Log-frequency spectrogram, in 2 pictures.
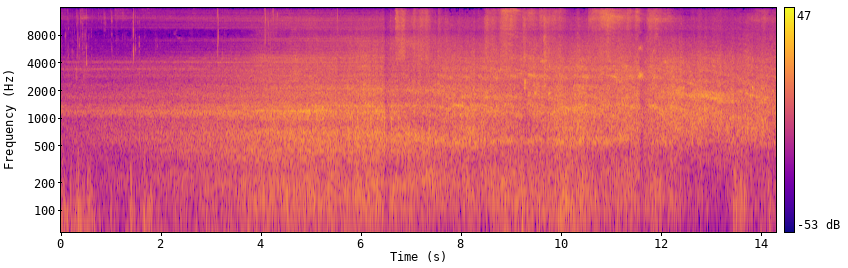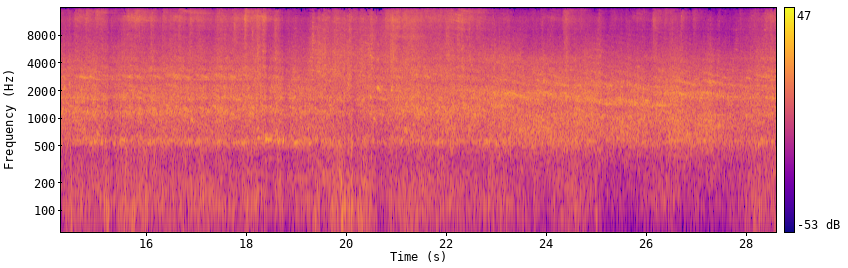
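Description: Long container freight train rolling past close by: a steady, loud noise of wagon wheels on the rails that builds over the first few seconds and then holds, with scattered clicks from the wheels.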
